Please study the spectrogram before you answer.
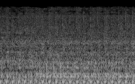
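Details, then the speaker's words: Yamaha Mio M3 scooter, dead for one year, after injector and fuel filter replacement: even single-cylinder putter, about thirteen beats a second, steady with no misses; RPM reads about 1617. Normal idle. "Ayan na mga idol. Naka-start na siya."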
